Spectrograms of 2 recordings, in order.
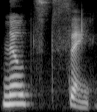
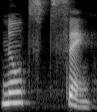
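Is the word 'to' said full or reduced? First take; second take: reduced; reduced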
